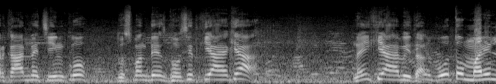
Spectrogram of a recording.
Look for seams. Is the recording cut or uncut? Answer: uncut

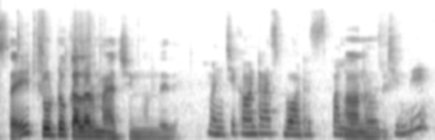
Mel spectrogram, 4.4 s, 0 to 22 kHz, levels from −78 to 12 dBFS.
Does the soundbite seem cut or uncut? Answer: uncut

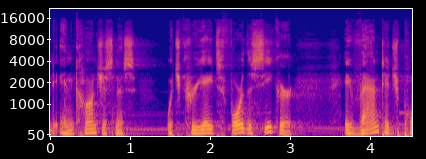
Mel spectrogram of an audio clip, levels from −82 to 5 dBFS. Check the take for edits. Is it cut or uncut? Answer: uncut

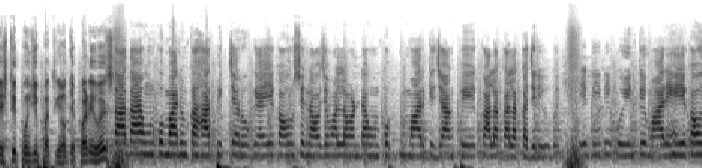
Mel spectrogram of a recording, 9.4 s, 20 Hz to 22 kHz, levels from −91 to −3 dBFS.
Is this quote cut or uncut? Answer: cut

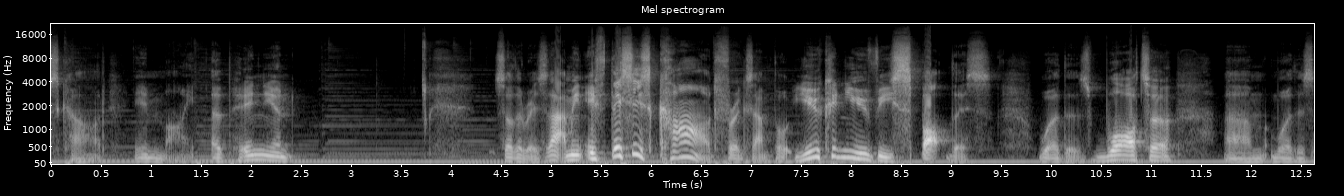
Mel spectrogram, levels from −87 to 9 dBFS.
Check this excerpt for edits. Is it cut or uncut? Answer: uncut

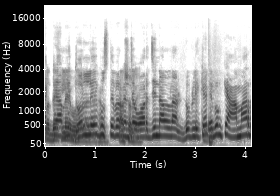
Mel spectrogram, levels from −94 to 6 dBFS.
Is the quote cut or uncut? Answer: cut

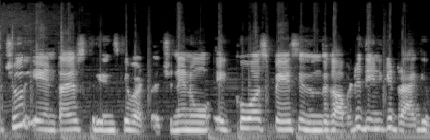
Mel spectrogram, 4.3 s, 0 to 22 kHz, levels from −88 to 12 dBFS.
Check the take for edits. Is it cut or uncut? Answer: uncut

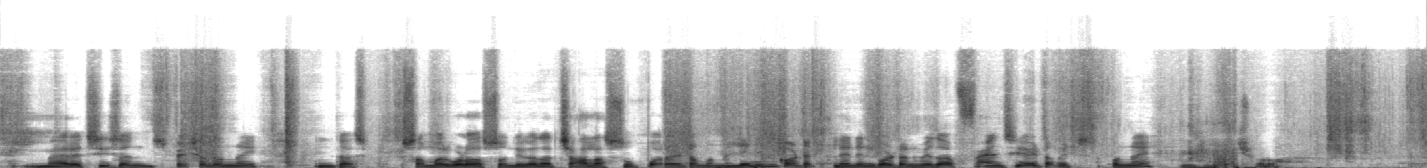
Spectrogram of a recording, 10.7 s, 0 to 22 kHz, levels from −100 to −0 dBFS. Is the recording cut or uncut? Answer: uncut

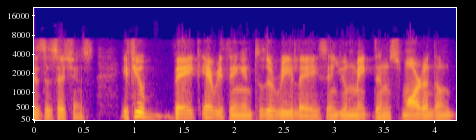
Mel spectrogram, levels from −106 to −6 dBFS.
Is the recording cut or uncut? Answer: uncut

